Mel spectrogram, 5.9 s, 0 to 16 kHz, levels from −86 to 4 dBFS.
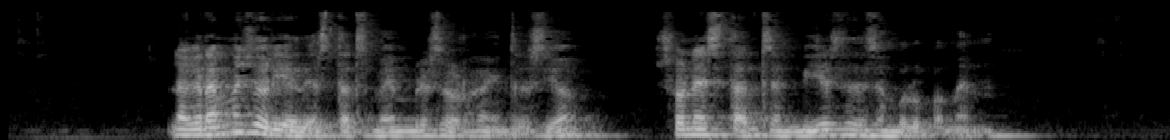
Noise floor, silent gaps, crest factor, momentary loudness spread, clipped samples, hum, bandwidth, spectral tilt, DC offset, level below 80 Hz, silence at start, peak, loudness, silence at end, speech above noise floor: -69 dBFS; none; 18 dB; 13 LU; under 0.1%; none; 11.5 kHz; -7 dB/octave; under 0.1%; -54 dBFS; 0.85 s; -8 dBFS; -25 LUFS; 0.7 s; 45 dB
